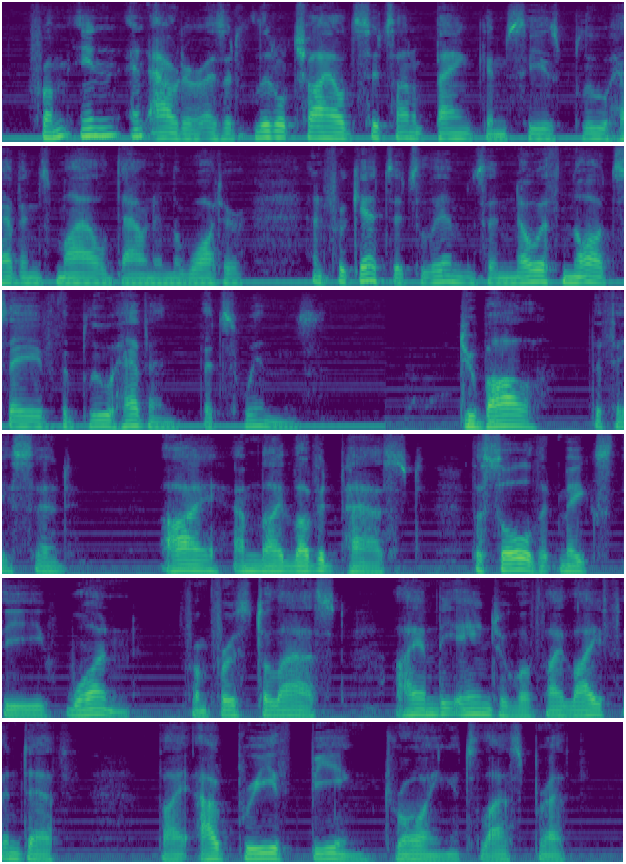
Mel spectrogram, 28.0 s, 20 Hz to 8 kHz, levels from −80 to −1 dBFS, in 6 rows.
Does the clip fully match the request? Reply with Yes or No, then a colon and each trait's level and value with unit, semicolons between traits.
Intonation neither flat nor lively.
Yes: average, 3.3 semitones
